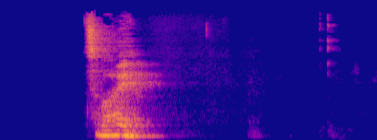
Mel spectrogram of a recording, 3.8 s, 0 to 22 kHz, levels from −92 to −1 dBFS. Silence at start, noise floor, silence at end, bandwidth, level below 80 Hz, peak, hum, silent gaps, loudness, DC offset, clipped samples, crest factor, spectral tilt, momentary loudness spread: 0.85 s; -87 dBFS; 2.2 s; 16 kHz; -62 dBFS; -6 dBFS; none; none; -22 LUFS; under 0.1%; under 0.1%; 22 dB; -3.5 dB/octave; 10 LU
